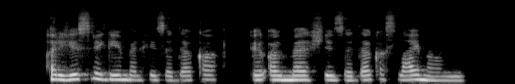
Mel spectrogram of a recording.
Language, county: Lithuanian, Kaunas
